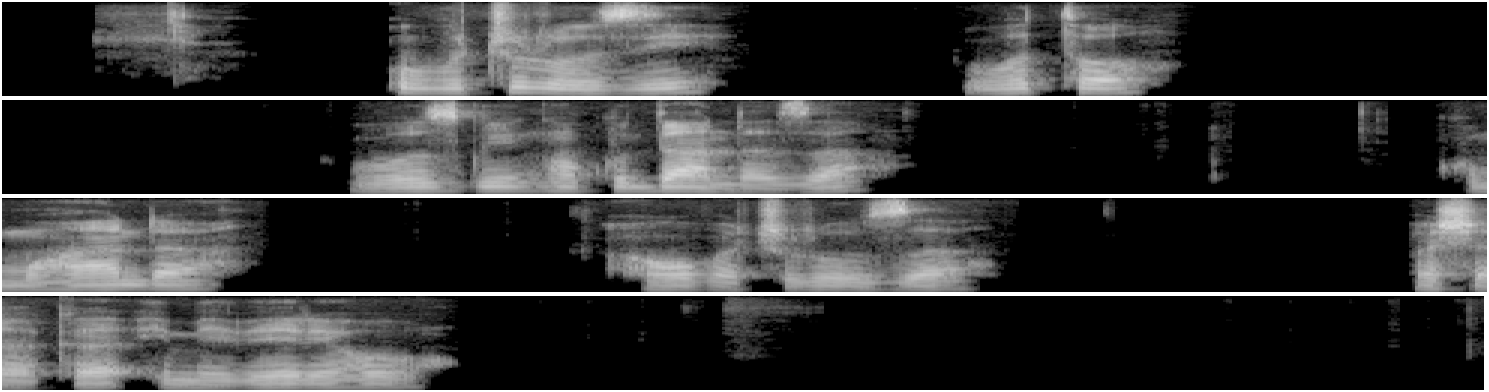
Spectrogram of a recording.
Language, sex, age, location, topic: Kinyarwanda, male, 25-35, Nyagatare, finance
